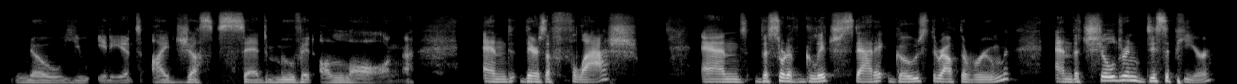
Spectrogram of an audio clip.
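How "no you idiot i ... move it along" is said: strange, deep, slow, hushed voice. The storyteller voices a voice from nowhere addressing the players, in a deep unfamiliar voice. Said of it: "sort of this deep voice that none of you have ever heard before".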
